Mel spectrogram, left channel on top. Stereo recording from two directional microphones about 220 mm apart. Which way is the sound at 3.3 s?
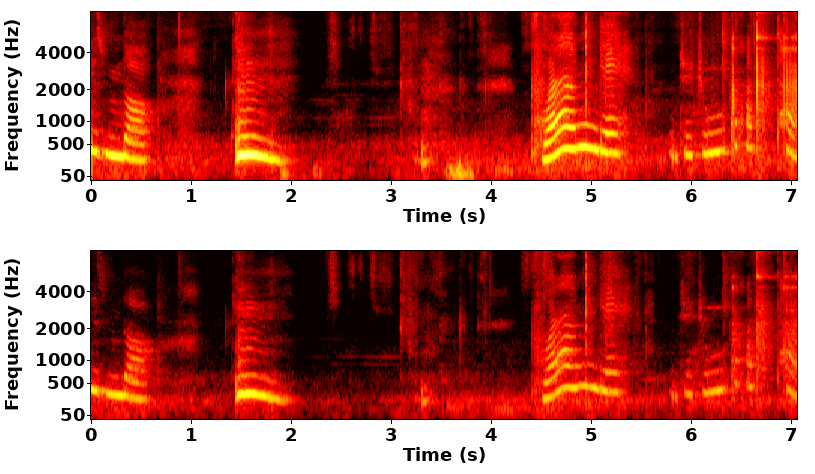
35° left (ahead or behind).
